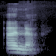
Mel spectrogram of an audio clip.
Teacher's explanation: انا میں حمزہ کے بعد نون ہے، اسے زیادہ لمبا نہیں کریں گے، انا، اسے ہم کھینچیں گے نہیں۔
